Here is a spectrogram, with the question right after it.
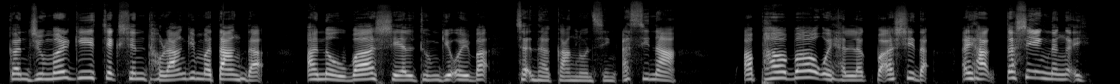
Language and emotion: Manipuri, surprised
